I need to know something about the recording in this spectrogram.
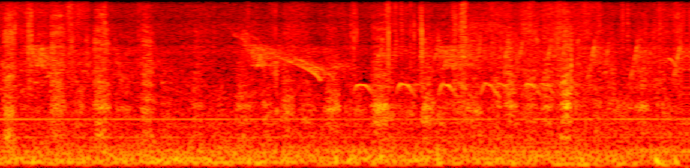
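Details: Panting German Shepherd: rapid, airy breaths in a steady rhythm, while a small bird gives a short series of thin repeated chirps midway and a constant low hum runs underneath.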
